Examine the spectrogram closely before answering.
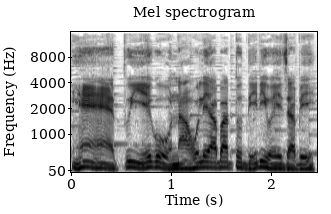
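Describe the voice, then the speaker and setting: A man's voice: medium pitch, racing, fairly bright tone, faint music behind, lightly acted. A man voicing a friendly, eager village man in a cartoon, chatty and helpful. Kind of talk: cartoon voice acting.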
